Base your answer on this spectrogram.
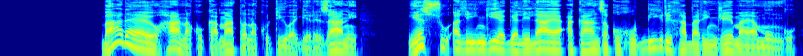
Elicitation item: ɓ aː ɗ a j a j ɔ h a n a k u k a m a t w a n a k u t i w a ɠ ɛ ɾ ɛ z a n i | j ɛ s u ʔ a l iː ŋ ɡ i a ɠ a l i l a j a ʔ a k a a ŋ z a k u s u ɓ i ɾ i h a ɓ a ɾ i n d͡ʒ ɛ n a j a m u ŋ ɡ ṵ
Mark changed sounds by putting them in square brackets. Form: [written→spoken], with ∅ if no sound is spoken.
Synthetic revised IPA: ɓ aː ɗ a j a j ɔ h a n a k u k a m a t w a n a k u t i w a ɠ ɛ ɾ ɛ z a n i | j ɛ s u ʔ a l iː ŋ ɡ i a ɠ a l i l a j a ʔ a k a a [ŋ→n] z a k u [s→h] u ɓ i ɾ i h a ɓ a ɾ i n d͡ʒ ɛ [n→m] a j a m u ŋ ɡ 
